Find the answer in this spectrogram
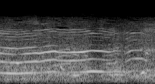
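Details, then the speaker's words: Newborn, a few days to two weeks old, revived by a police officer: a sustained, strong, high-pitched cry showing the baby is breathing again. "okay he's crying he's crying okay he's crying hey it's okay he's crying"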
